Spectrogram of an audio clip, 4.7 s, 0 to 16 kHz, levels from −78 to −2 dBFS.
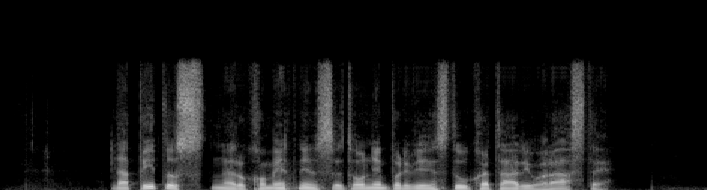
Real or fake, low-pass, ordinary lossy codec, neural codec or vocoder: fake; 10.8 kHz; none; codec, 16 kHz in and 24 kHz out, 0.8 kbps, FocalCodec, streaming, 65536 codes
